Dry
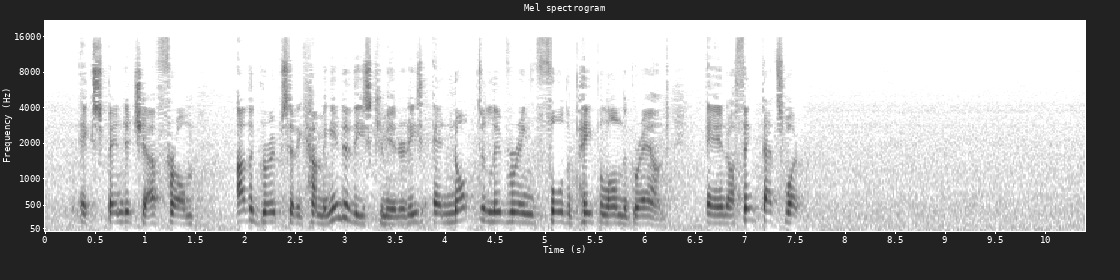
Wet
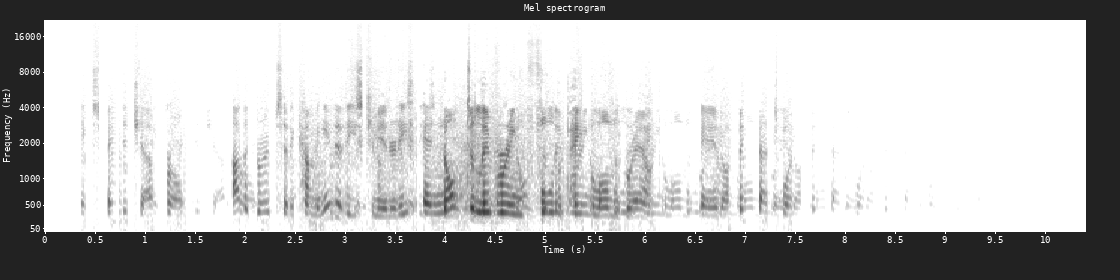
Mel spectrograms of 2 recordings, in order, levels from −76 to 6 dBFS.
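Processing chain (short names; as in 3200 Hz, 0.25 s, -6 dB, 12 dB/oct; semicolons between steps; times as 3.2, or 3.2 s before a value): Doppler pass-by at 4.36, 9 m/s, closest 1.8 m; expander -50 dBFS; HPF 350 Hz 24 dB/oct; three-band isolator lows -14 dB, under 520 Hz, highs -16 dB, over 4200 Hz; in parallel at +2 dB: vocal rider within 4 dB 0.5 s; on the sum: sample gate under -46.5 dBFS; on a send: feedback echo 0.725 s, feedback 33%, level -15 dB; on the sum: three-band expander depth 40%; gain +4 dB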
